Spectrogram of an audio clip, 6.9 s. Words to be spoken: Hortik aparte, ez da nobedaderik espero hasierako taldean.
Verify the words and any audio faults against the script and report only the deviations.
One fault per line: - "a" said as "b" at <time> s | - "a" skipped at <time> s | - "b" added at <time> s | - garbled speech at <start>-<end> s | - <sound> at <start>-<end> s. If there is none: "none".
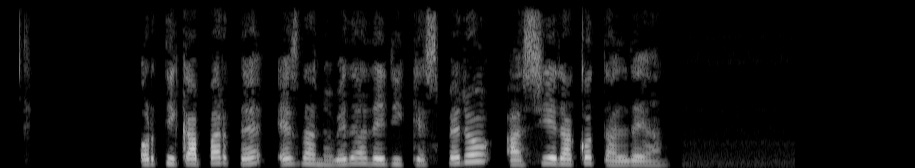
none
